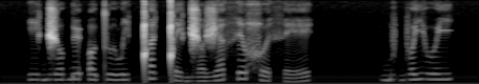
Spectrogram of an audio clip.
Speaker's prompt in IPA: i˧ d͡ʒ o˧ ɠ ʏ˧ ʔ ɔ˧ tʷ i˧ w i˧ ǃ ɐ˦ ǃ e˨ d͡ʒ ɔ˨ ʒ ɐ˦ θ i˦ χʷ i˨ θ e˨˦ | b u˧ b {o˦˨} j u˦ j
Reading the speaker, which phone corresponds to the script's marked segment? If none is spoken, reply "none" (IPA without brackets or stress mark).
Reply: o˦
